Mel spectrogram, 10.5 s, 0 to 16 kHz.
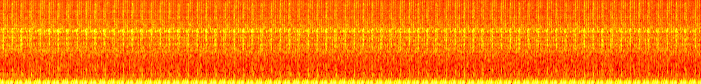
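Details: Land Rover Discovery 2 Td5 diesel idling below operating temperature: uneven chuffing lope at about 3.5 beats a second. Temporary misfire that eases as it warms; owner suspects ECU fuel cut or cold protection.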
